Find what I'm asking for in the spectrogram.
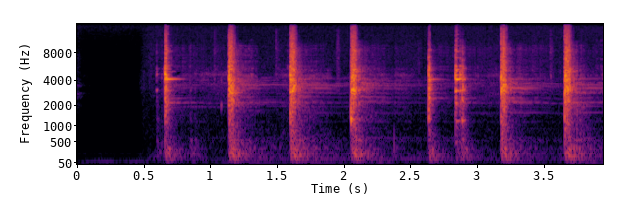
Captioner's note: metal clanging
